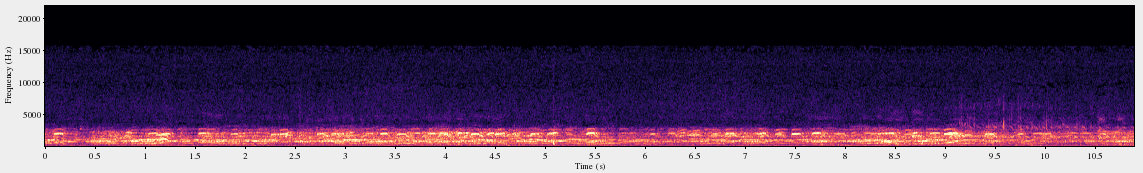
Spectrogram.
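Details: A flock of long-tailed ducks at the Vistula mouth, Poland, on 8 February 2013 fills the air with a steady chorus of nasal, yodeling calls, dozens overlapping without pause.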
